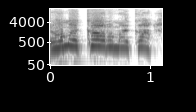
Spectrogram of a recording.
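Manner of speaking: panicked sister. Retold or imitated. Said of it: "she's out of her mind".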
